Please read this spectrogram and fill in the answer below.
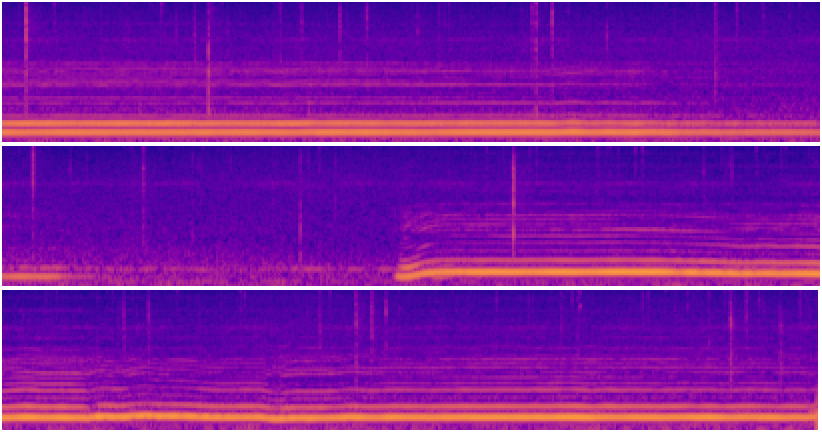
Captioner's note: humming continues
